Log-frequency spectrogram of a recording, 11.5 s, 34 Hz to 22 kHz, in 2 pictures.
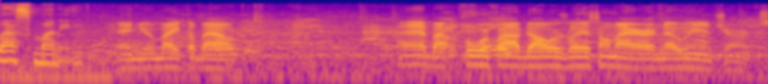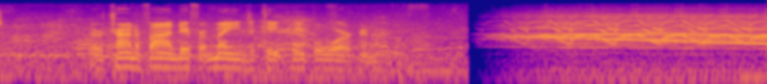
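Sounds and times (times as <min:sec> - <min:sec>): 
speech: 0:00.0 - 0:02.1, 0:03.0 - 0:08.9
fire truck sirens wailing at a parade start: 0:09.4 - 0:11.5.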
